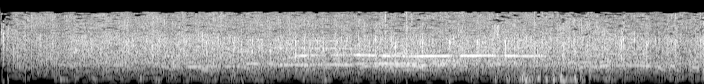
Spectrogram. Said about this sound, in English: So if you give a warm round of applause, Mayor Gavin Newsom.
